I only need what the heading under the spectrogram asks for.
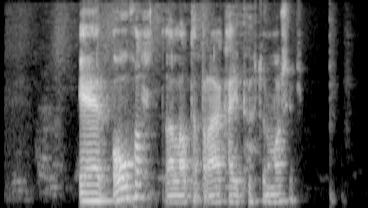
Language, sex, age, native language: Icelandic, male, 30-39, Icelandic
